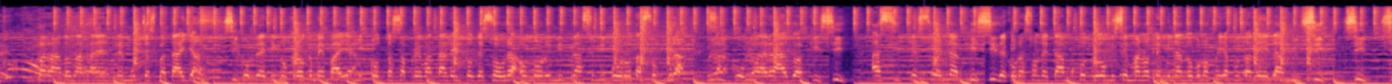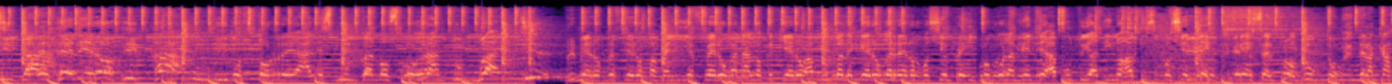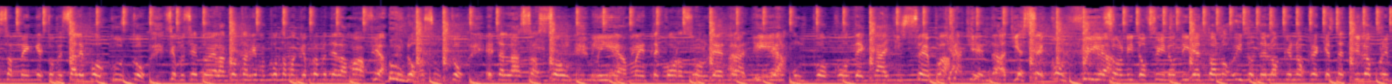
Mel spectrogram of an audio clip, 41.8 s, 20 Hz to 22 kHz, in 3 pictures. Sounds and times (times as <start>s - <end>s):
Pop music: 0.0s - 41.7s
Rhythm and blues: 0.1s - 41.7s.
